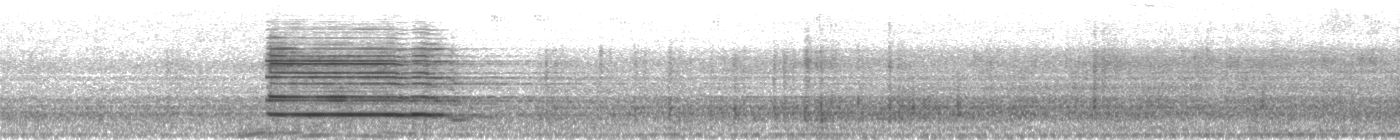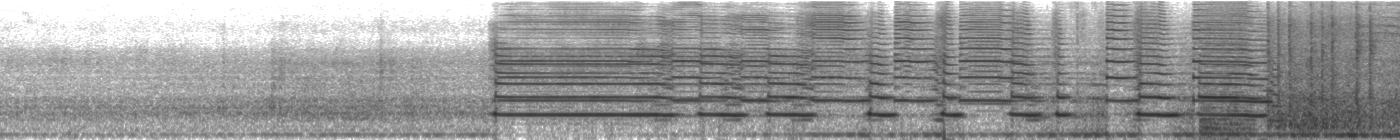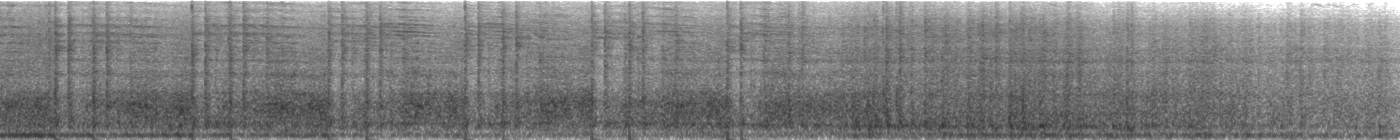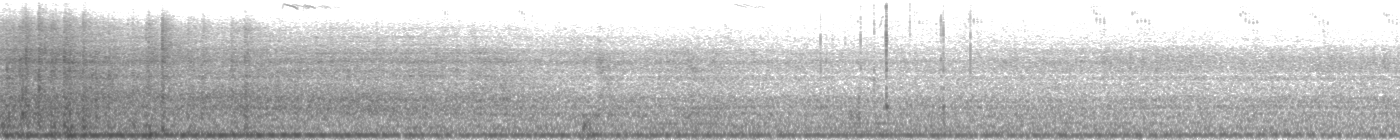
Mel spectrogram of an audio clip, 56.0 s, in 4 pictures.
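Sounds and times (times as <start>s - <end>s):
locomotive horn blasts: 2.5s - 5.1s, 18.9s - 27.1s
train wheel clatter: 5.4s - 13.3s, 16.0s - 18.8s, 26.0s - 45.3s.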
